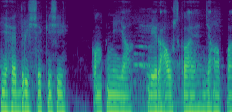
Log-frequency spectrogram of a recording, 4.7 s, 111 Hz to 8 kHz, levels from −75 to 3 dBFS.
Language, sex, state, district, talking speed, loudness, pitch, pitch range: Hindi, male, Bihar, Vaishali, 140 wpm, -20 LUFS, 110 Hz, 110-115 Hz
